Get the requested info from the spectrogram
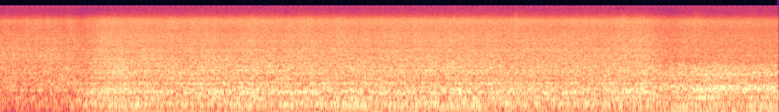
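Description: A large cruise ship passing close, its engines and ventilation fans giving a steady low hum under a rushing noise. The sound steps up about a second in.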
